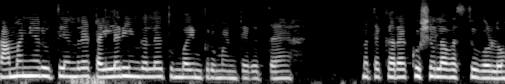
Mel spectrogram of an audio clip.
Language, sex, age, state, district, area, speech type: Kannada, female, 18-30, Karnataka, Chikkamagaluru, rural, spontaneous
